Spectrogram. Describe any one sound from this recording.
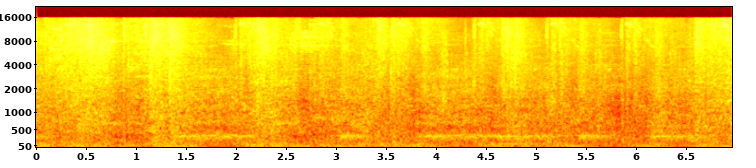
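Game spell effects crackle and burst during a fast fight.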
